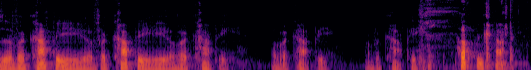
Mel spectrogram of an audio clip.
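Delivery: very quiet, slow delivery through a chuckle. Speaker describing research findings to listeners: chuckling while speaking.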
